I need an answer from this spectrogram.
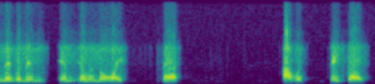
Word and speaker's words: Illinois: And you got to stop saying Illinois, please. It's not Illinois. It's Illinois. Right? No, it's not. No, the S is silent, man.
